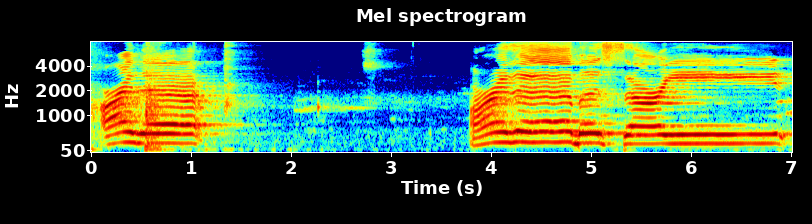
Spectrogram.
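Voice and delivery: عَذَابُ السَّعِيرِ with a throaty ain and long ذا; stretched ain and dhal. Shown as a demonstration. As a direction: recite عَذَابُ السَّعِيرِ slowly, drawing out ذا and عی. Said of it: "زال کو کھینچ کے ادا کرنا ہے". (عذاب میں عین کی آواز اور زال کھینچ کر)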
